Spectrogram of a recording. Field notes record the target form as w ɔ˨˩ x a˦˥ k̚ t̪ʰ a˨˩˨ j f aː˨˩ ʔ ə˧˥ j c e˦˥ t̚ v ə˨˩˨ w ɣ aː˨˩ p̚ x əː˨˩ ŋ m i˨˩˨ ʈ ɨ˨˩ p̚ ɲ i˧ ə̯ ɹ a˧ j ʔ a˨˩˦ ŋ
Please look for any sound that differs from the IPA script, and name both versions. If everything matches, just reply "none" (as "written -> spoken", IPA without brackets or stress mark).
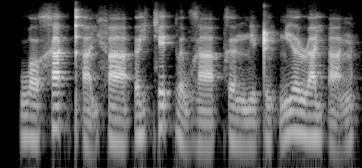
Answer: none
